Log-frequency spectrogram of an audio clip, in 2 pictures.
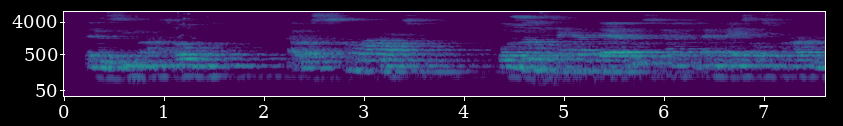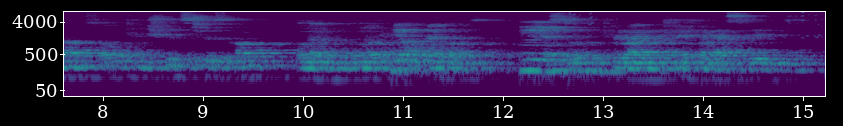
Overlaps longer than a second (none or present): none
